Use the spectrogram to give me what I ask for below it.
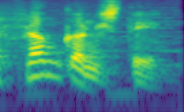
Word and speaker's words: Frankenstein: ¿Me toma el pelo? No, se pronuncia Frankenstein.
